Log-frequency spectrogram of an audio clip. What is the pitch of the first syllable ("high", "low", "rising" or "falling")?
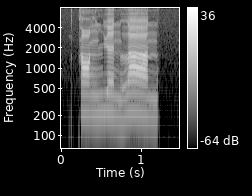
high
